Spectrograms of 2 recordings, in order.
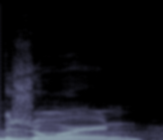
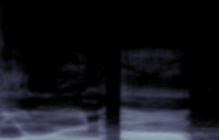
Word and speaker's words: Bjorn: I call him Bajorn. Is Yorn.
